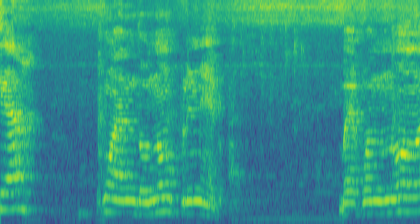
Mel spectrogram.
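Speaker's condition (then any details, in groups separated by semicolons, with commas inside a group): Cerebral palsy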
